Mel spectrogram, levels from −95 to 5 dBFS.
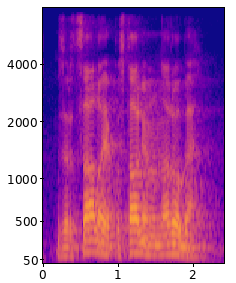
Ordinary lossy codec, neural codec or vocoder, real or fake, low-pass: none; none; real; 7.2 kHz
